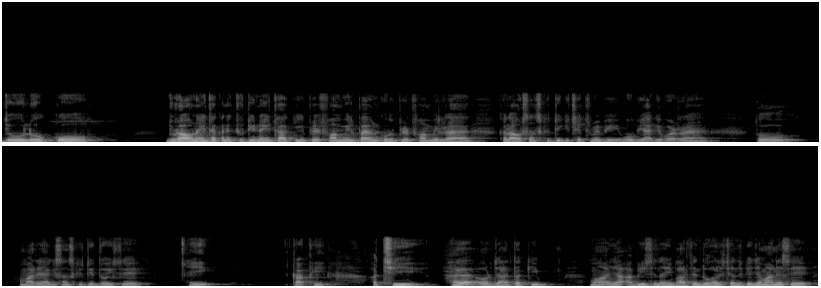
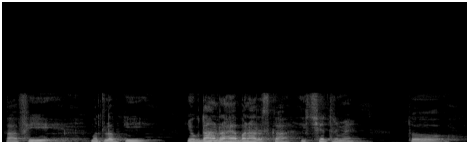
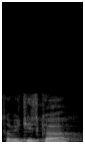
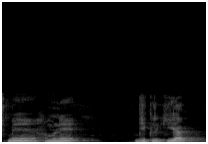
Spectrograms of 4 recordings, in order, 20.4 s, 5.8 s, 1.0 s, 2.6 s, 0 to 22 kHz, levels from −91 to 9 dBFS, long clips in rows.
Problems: none marked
